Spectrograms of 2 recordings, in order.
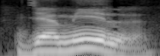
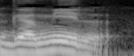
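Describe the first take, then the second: First: The word begins with a j sound. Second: The word begins with a g sound. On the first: This is the standard Arabic form. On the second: This is the Egyptian everyday form.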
